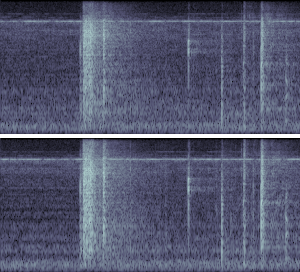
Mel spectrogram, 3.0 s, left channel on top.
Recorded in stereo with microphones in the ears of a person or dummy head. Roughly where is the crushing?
Centre.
